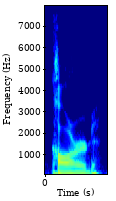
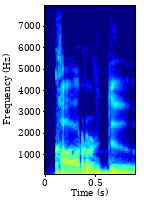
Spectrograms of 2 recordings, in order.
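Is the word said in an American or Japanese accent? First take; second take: American; Japanese. First: It is said in a plain American accent. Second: It is said in a Japanese accent. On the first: The listeners do not understand it. "whenever I said things normally, they did not understand" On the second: The listeners understand it. "When I said it in a stereotypical Japanese accent"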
